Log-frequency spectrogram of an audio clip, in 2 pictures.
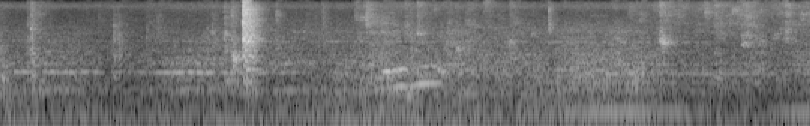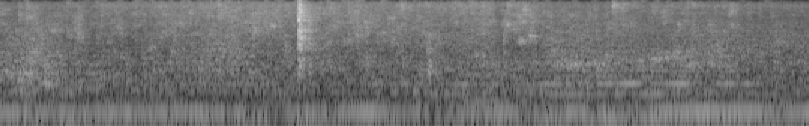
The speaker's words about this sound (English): Gosh, that's a very loud aeroplane, isn't it?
